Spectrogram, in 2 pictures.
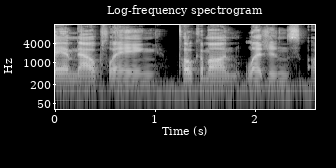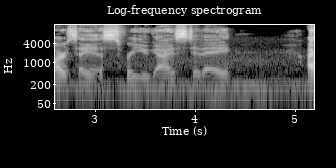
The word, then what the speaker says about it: Arceus: I am that which humans call Arus. Also, before someone goes into the comments and rants about how I'm pronouncing this name wrong, that is the Japanese pronunciation.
